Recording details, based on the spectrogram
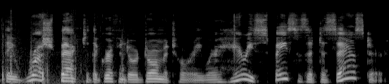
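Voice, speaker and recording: A man's voice: medium pitch, very animated, fairly quick, fairly bright tone, a little hiss or hum. A man narrating an audio drama in a scripted, scene-setting style.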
